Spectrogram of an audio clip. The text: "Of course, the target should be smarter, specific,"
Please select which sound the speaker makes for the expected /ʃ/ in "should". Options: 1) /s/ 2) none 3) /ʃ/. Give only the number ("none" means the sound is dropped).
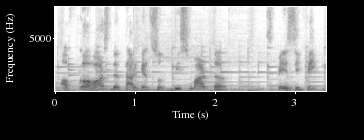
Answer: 1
